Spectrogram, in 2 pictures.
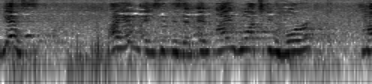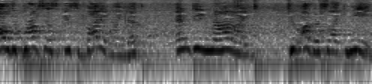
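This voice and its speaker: With a Czech accent, a woman speaks at a fairly slow pace with long, frequent pauses over noticeable background noise. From Czechoslovakia (Czech Republic). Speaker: activist speaker at a protest rally. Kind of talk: rally speech.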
